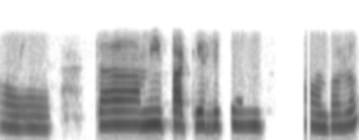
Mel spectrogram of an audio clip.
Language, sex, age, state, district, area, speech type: Bengali, female, 60+, West Bengal, South 24 Parganas, rural, conversation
